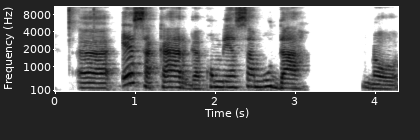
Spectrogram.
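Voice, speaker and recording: The pitch rises and falls in an ordinary way. There is audible room echo around the voice. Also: woman. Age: 60s. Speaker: education policy expert and former teacher. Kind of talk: lecture.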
